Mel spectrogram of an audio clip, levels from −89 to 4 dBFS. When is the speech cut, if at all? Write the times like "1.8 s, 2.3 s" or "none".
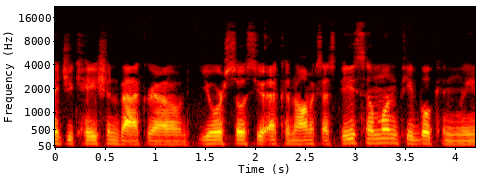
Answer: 1.3 s, 2.7 s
